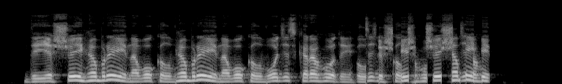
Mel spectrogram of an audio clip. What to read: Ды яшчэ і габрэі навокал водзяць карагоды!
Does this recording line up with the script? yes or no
no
